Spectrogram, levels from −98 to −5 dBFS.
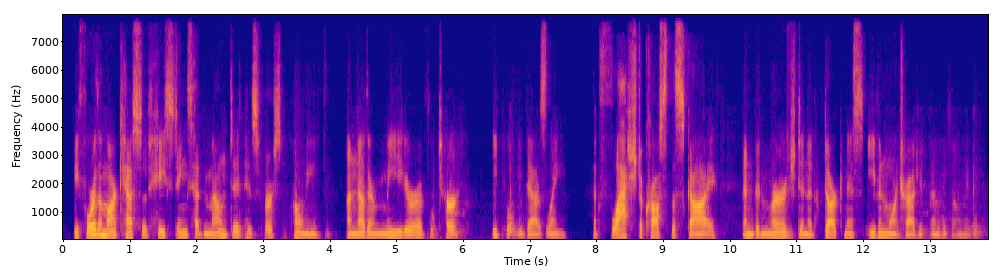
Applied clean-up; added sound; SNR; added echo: neural mask model DeepFilterNet 3.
